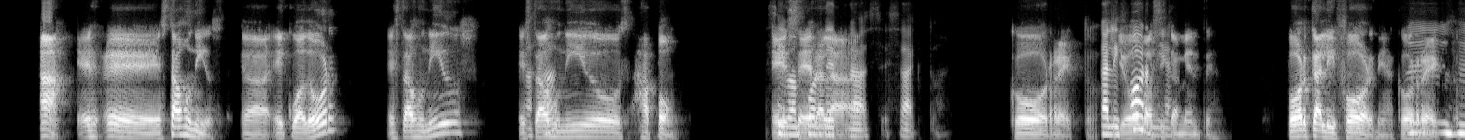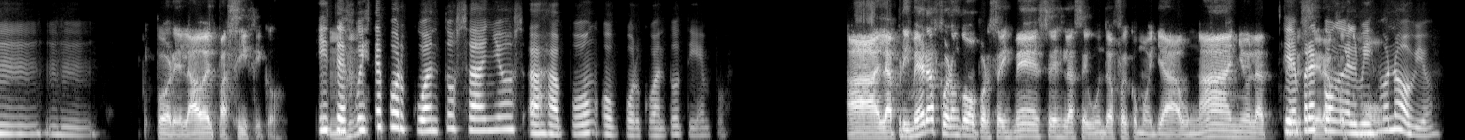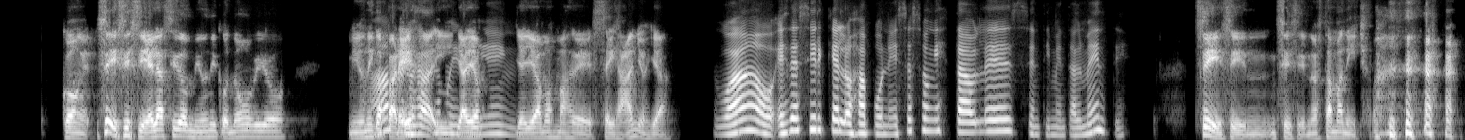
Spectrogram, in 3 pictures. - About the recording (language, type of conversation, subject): Spanish, podcast, ¿Te ha pasado que conociste a alguien justo cuando más lo necesitabas?
- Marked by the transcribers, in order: tapping; laugh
